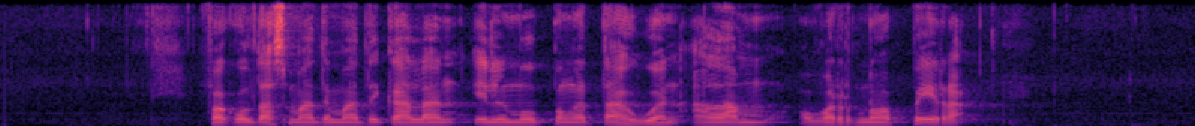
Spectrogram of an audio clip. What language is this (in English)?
Javanese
